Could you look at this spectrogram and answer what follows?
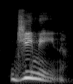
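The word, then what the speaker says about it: Jimin: sound but like no it's an e sound so it's Gan not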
